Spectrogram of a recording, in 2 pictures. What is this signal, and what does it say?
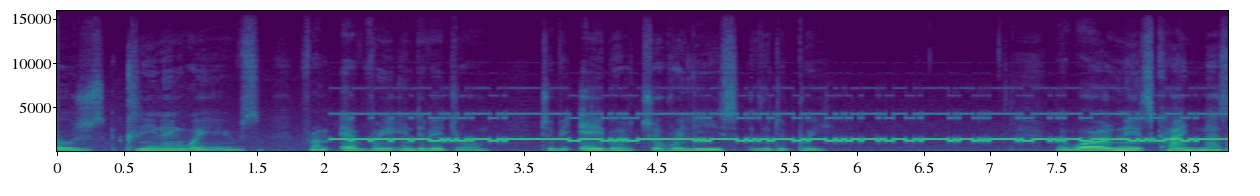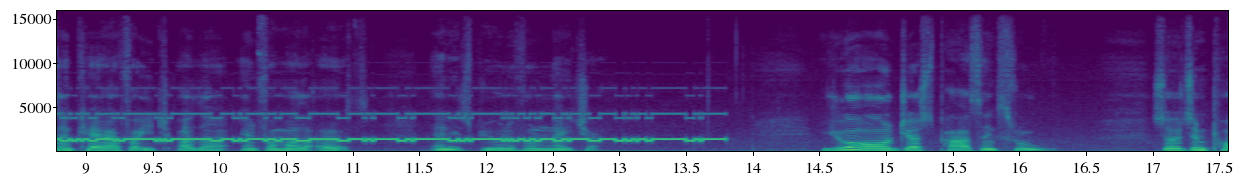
RTTY (50 baud, 170 Hz shift), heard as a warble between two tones, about 1360 Hz centre. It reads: NO ES UN CANGREJO EN ABSOLUTO, SINO UN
